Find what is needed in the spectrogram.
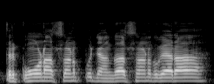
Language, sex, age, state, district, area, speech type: Punjabi, male, 60+, Punjab, Hoshiarpur, urban, spontaneous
